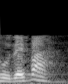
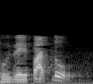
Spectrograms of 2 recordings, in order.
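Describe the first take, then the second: First: The name ends in a silent h, no vowel. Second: The name ends with a t and u vowel. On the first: It is the everyday way of calling the name. "disukunkan untuk manggil biasa" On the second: It is the fully vowelled form for reading. "kalau mau dia kasih harokat"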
